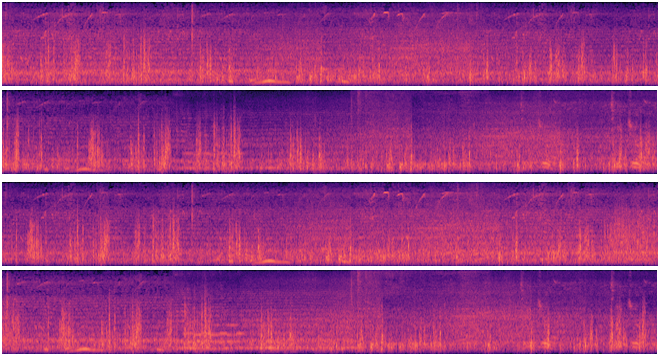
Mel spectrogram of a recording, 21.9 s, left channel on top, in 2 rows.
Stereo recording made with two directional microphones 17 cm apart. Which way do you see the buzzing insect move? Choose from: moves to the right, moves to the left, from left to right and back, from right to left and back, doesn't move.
from left to right and back.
